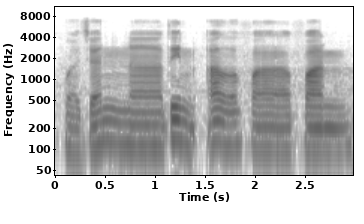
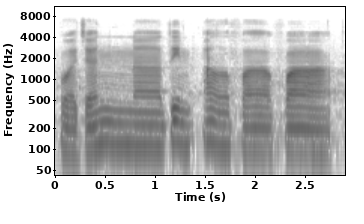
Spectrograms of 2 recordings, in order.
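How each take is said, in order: First: The last word ends with an n sound. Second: The last word ends with a long vowel. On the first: "Kalau lafalnya kan wa jannatin alfafan" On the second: "yang harus dibaca yang benar itu ini ketika di akhir kata"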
